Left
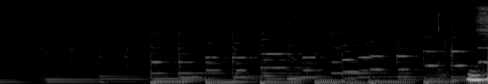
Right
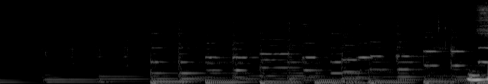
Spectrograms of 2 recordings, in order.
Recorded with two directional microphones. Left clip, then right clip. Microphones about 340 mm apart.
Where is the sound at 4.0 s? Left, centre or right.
Centre.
